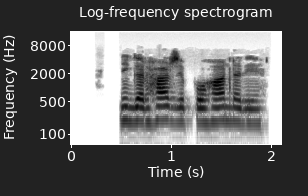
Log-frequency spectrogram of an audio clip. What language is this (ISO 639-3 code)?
pus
